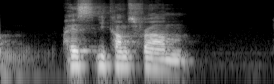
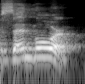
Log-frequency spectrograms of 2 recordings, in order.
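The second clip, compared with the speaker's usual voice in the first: much higher, eager buddy voice; mock eager friend; 13 semitones higher, 5 dB louder than usual. Friends wanting the next part of the story, high mock eager voice. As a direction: pipe up like a friend begging for more.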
